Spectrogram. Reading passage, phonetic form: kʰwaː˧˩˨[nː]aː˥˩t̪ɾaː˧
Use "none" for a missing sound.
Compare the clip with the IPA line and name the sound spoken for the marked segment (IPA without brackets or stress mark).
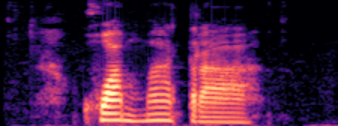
mː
